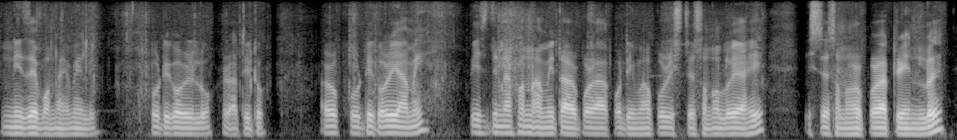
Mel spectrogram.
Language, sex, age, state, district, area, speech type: Assamese, male, 45-60, Assam, Charaideo, rural, spontaneous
